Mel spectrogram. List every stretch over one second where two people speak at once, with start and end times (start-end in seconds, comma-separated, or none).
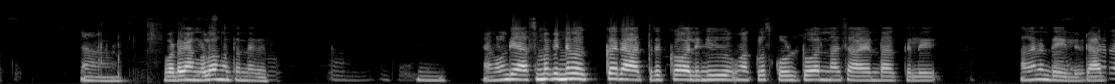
none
